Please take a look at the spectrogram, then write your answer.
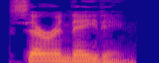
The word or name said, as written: serenading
